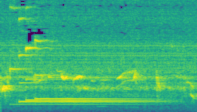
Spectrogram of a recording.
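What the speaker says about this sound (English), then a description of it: "When it's time to turn the page, you'll hear the sound of the bell like this." A bell on a children's storybook cassette rings once to signal a page turn, a clear sustained chime ringing out over faint background hiss.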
